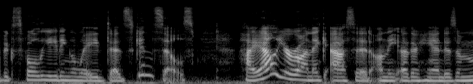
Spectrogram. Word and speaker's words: hyaluronic: Hyal, so like the guy Al, hyaluronic. So it's just like that, hyaluronic.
